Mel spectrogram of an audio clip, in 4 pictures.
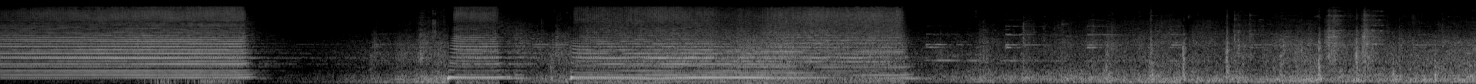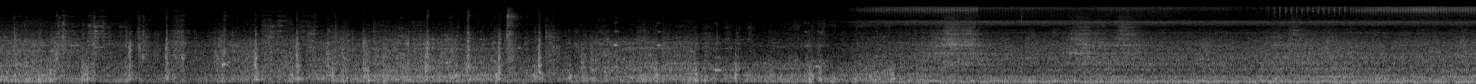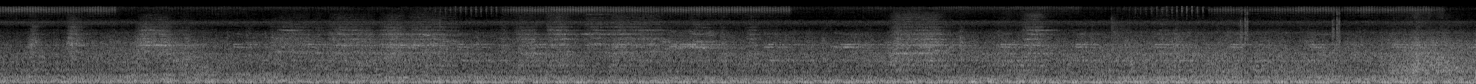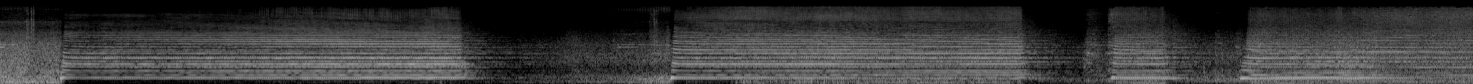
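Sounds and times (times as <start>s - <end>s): train wheels clattering over rail joints: 9.3s - 24.7s, 27.5s - 44.9s.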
